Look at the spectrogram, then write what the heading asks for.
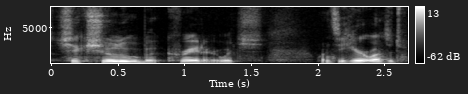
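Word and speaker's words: Chicxulub: the mirror once twice that X it looks like CH slob or something that X is kind of like an sh sound all right so it's chick shulu crater which once you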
